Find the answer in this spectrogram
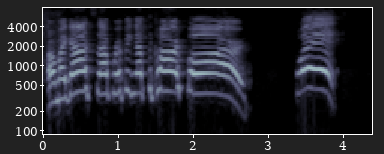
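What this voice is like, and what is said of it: Yelling loudly. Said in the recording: “I'm yelling in your ear”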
